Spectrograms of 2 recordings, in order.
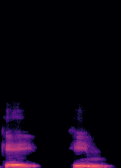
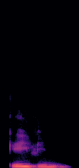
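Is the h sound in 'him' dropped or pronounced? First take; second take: pronounced; dropped. First: The h at the start of him is pronounced. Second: The h at the start of him is dropped. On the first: The speaker calls it wrong. "no vas a decir" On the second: The speaker calls it right. "Que esta H se pierde"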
